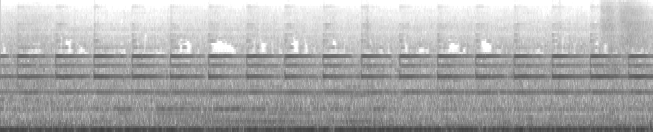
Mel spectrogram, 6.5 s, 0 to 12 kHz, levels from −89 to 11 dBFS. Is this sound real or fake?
fake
